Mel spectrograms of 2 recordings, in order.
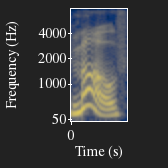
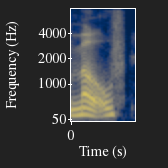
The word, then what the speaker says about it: mauve: and they were like, it's actually pronounced mauve because it can be either way, but in Canada it's more like they say mauve.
